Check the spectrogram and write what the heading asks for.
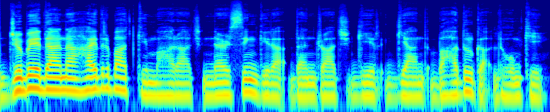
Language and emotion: Manipuri, neutral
